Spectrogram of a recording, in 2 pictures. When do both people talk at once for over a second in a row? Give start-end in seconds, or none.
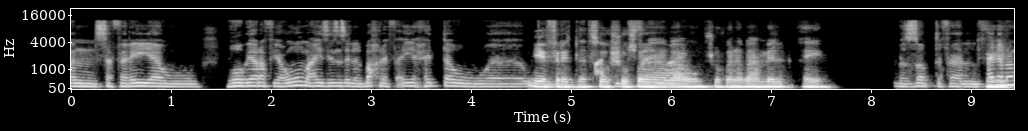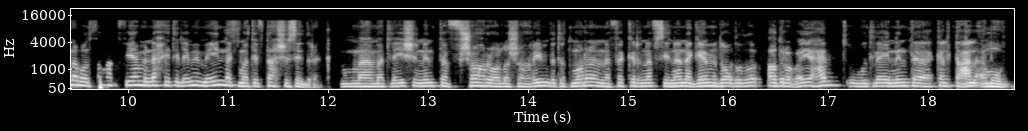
4.6-6.2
